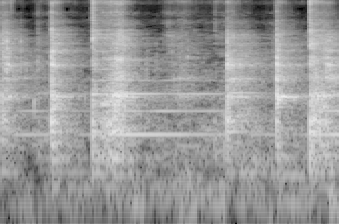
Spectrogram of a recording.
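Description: A metal utensil clanks and scrapes against a ghee pan while lifting out fried cashews and almonds. Five or six sharp, close metallic knocks come at uneven intervals, with soft ringing between them.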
